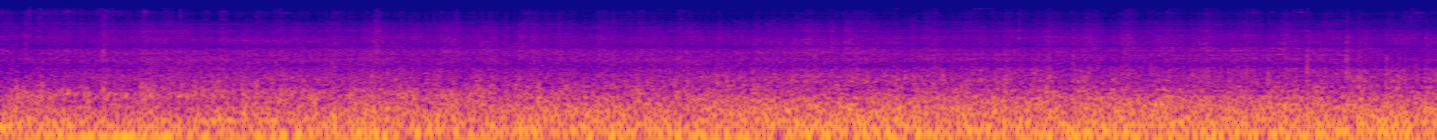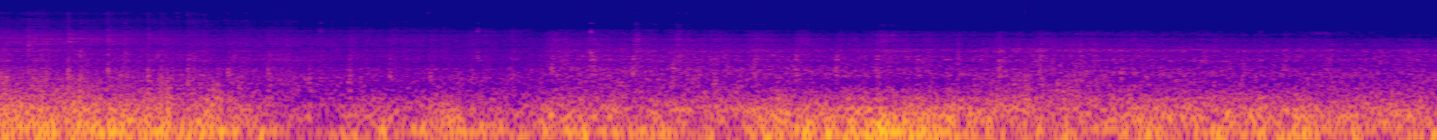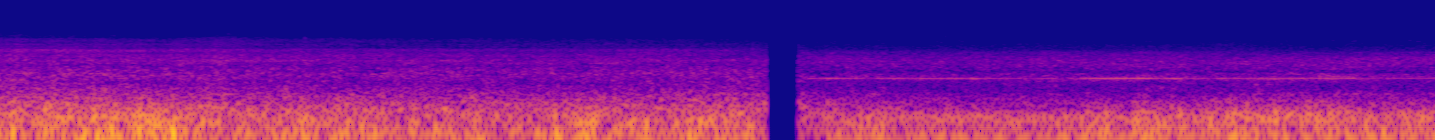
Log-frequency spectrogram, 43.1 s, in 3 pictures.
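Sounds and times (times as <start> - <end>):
freight train wheels clattering: 0.0 - 29.8.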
